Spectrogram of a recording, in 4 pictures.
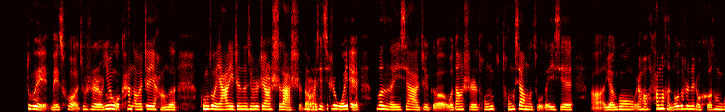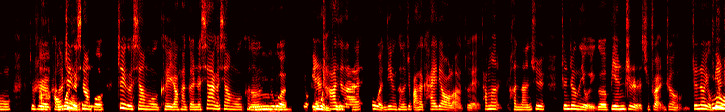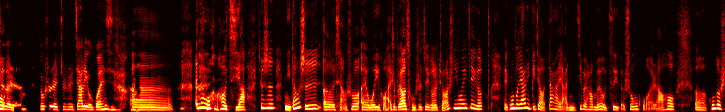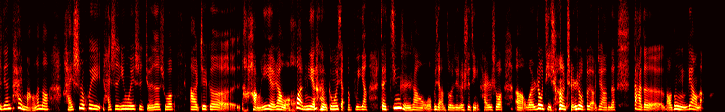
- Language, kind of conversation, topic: Chinese, podcast, 你怎么看待工作与生活的平衡？
- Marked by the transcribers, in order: laughing while speaking: "就是家里有关系的"; teeth sucking; teeth sucking; chuckle; laughing while speaking: "肉体上承受不了"; teeth sucking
